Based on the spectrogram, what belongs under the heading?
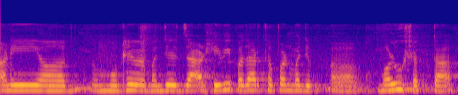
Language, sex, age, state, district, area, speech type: Marathi, female, 60+, Maharashtra, Pune, urban, spontaneous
